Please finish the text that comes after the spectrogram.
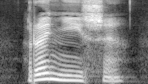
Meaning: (adjective) nominative/accusative neuter singular of рані́ший (raníšyj); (adverb) comparative degree of ра́но (ráno): 1. earlier 2. before 3. previously
- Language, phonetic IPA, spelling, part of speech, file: Ukrainian, [rɐˈnʲiʃe], раніше, adjective / adverb, Uk-раніше.ogg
